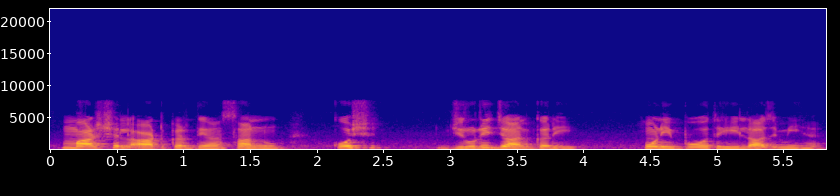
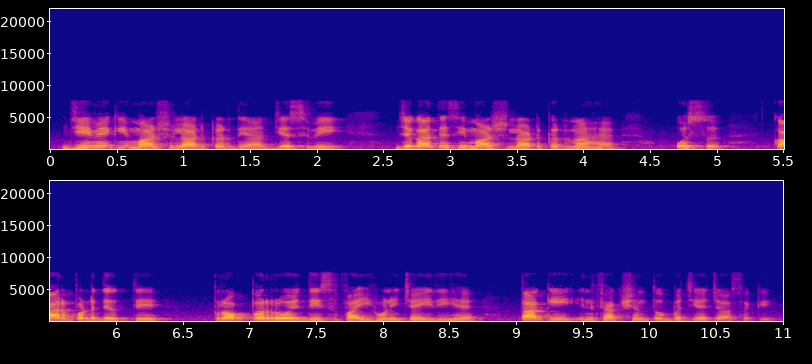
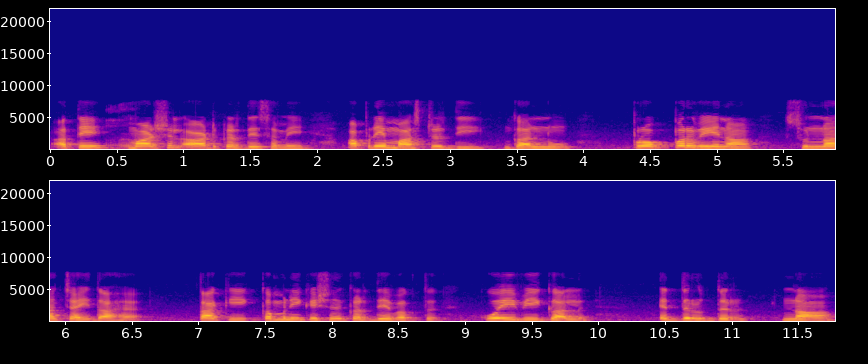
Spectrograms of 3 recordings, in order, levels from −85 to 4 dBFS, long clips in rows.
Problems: constant background noise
